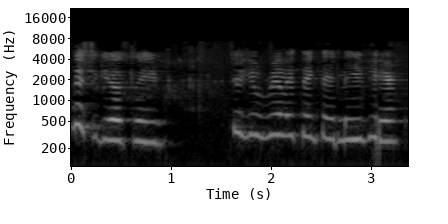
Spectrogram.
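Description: Folksy housekeeper, high voice, deferential, hinting, muffled old radio comedy recording. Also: female voice, fairly even intonation, unhurried. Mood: coaxing. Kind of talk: 1950s radio situation comedy acting.

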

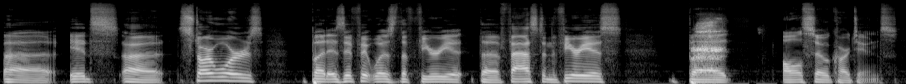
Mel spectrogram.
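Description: Male co-host, smooth voice, unhurried casual talk, close dry sound. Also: mid-range voice, a bit bright, no room sound. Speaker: podcast co-host. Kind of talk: casual fan podcast chat.

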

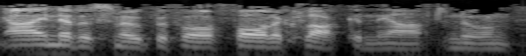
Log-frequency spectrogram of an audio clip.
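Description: A stuffy, pompous politician. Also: male voice, on the low side, brisk, breathy edge. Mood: stiff. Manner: stiff, indignant, pompous. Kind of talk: 1950s radio drama acting. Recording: dull old radio broadcast.

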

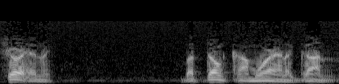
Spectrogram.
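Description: An actor playing a steady, firm marshal of the Old West in a radio western, speaking in a measured, plain way. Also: male voice, rumbling low, breathy edge, full character voice. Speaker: radio drama lead actor and narrator. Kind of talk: 1950s radio western acting. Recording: dull old radio recording with music.

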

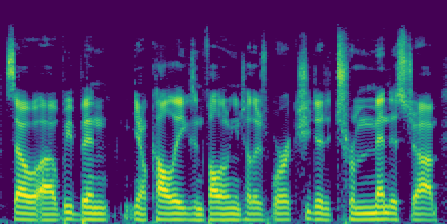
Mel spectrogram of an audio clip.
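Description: A young man from Nebraska, a sports reporter, giving measured analysis as a guest on a radio show over a remote call. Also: fairly low pitch, monotone, smooth, dry recording. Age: young adult. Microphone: remote video call.

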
